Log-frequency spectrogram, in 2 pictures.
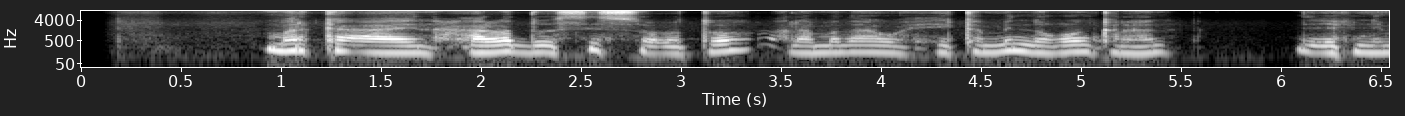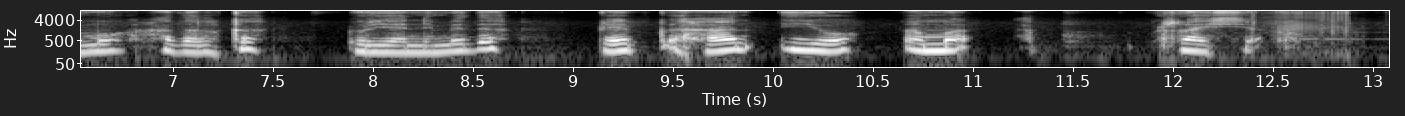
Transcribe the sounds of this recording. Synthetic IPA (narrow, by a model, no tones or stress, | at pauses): mɐrkʰɐɛjnħaːlɐd̪ʊsɪsɔʕɔt̪ʰɔʕɑlaːmɐðɐwɑħɑjkʰɐmɪd̪nɔqɔŋkʰɐɾaːn | d̪ɪʕɪfnɪmɔhɐðɐlkʰɐ | ʕʊrjaːnɪmɐðɐ | qɛjb̚ɐhaːnijɔ | ʔɐmɐ | raʃɐ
